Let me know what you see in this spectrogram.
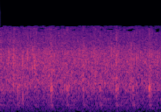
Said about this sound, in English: And I hope we all give her a round of applause of thank you for what she's done for years.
